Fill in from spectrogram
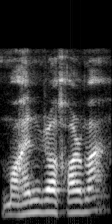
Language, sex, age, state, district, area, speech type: Assamese, male, 45-60, Assam, Sonitpur, urban, spontaneous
